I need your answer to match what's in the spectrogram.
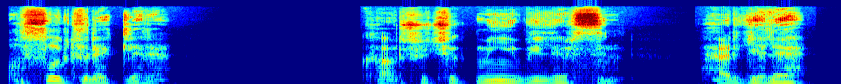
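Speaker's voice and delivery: irritated, scolding grumble; angry grumbling. A narrator's reading. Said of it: "diye kızgın kızgın homurdanıyordu".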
